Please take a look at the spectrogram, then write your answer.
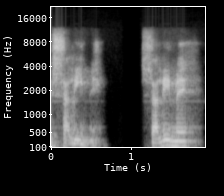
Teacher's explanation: lo que se hizo en romance fue Generalmente intercalar una vocal intercalar una vocal entre la L y la m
